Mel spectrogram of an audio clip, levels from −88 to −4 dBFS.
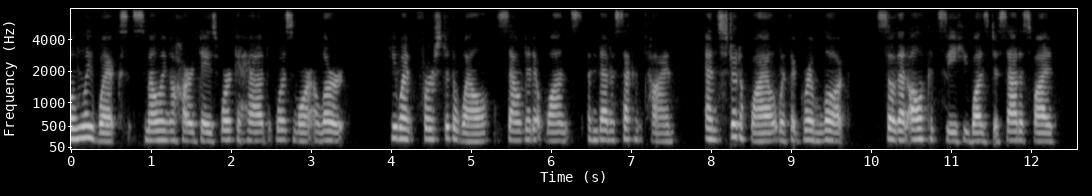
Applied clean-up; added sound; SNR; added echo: neural mask model DeepFilterNet 3.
